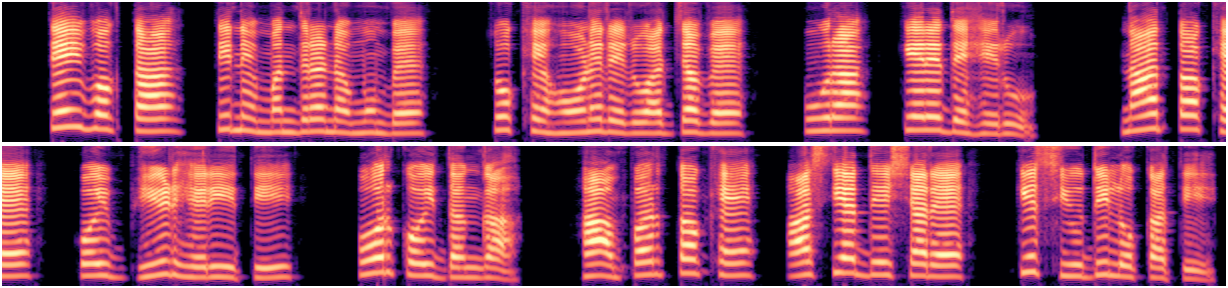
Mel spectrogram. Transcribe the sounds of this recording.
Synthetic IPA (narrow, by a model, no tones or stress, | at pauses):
t̪eːibɐɡt̪at̪ɪnemɐ̃nd̪ɪɾanɛmʊ̃ːmbɛ | t͡soːkʰɛɦoːɽ̃ɛɾɛɾɐʋaːd͡zabɛ | puːɾakeːɾɛd̪ɛɦeːɾu | nat̪ɔːkʰɛ | koːibʱiːɽɦeːɾit̪i | ɦoːɾkoːid̪ɐ̃ŋɡa | ɦãːpɐɾt̪ɔːkʰɛ | aːsɪjad̪eːʃaɾɛ | kɪt͡sʰjɦuːd̪iloːkat̪i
